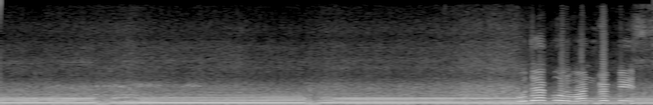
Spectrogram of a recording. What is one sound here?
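A motorcycle engine hums steadily, briefly dropping in pitch as it shifts gears.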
